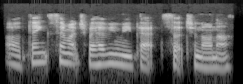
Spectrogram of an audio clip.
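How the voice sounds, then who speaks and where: A woman's voice: medium pitch, a little fast, no echo, lo-fi sound. An Australian woman in her thirties, a podcast guest chatting casually with lots of ums and small laughs. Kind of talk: casual interview chat.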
